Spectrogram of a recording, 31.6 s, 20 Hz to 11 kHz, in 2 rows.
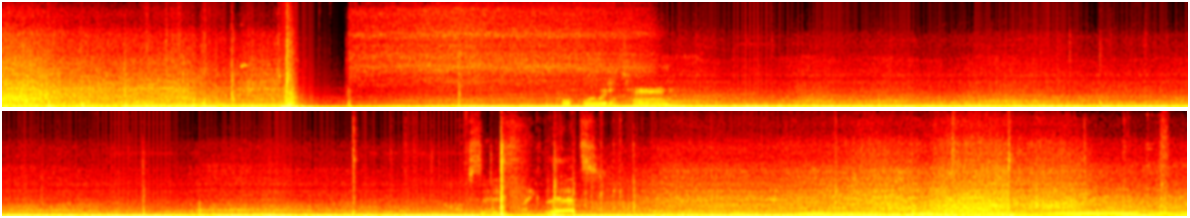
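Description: Kenworth T270 rollback tow truck's diesel engine running as the truck is driven forward. The cab door slams shut about four seconds in, followed by a hiss of air for a few seconds, and there is a cluster of clicks and knocks around two-thirds of the way through.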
